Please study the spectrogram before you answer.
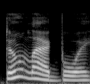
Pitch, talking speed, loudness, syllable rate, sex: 235 Hz, 200 wpm, -14 LUFS, 3.5 syllables/s, female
